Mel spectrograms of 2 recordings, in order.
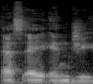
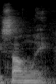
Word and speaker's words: Sang: It's pronounced S-A-N-G, Song Lee. And if you called him Sang, he wouldn't respond to you.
